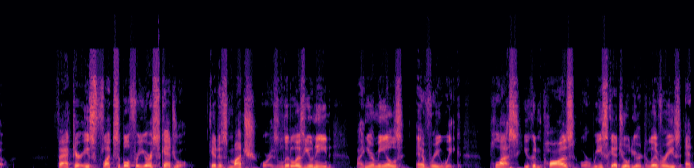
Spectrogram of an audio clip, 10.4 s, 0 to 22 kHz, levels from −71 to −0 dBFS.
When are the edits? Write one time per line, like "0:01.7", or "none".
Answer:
0:05.5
